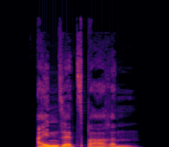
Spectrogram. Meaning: strong dative masculine/neuter singular of einsetzbar
- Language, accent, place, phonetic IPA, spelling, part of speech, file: German, Germany, Berlin, [ˈaɪ̯nzɛt͡sbaːʁəm], einsetzbarem, adjective, De-einsetzbarem.ogg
